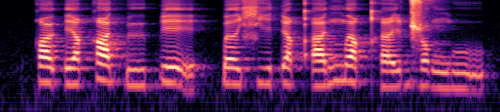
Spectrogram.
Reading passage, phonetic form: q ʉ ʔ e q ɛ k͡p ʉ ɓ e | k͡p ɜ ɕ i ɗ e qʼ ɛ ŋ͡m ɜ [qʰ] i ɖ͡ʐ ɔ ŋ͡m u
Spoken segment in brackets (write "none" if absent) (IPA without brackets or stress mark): qʰ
